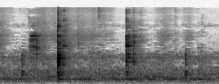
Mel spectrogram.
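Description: A metal knife and spoon clinking and scraping on a ceramic plate as food is cut, with several sharp clinks, the loudest about a second in.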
